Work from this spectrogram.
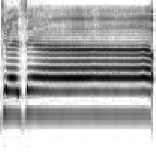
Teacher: کلمت جزاء میں مد واجب متصل ہے تو ہم اپنی آواز 4 مد کے برابر لمبی کریں گے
